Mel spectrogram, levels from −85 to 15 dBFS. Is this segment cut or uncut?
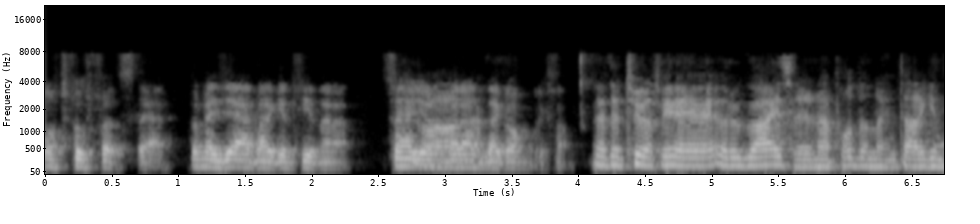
cut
